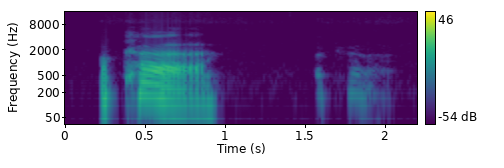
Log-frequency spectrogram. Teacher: this o is a short sound and r is silent in british english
